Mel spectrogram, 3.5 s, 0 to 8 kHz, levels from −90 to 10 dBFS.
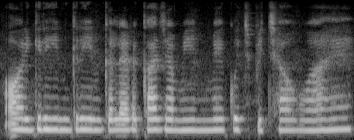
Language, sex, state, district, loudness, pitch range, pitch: Hindi, female, Punjab, Pathankot, -17 LUFS, 220-230 Hz, 225 Hz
